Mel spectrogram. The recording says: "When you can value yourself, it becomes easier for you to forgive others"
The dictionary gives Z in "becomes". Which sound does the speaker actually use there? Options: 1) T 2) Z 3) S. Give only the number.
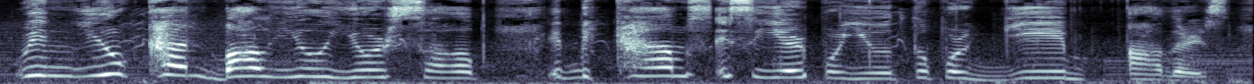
3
